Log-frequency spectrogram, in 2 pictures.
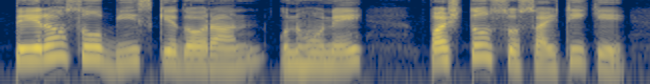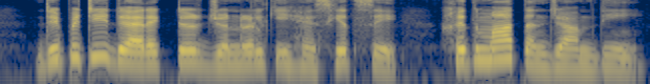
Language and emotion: Urdu, neutral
